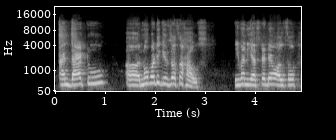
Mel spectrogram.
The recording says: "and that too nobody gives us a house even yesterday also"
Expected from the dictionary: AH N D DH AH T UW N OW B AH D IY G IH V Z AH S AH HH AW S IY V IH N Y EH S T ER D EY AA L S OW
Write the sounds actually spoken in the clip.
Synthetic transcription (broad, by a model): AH N D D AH T UW N OW B AH D IY G IH V Z AH S AH HH AW S IY V IH N Y EH S T ER D EY AA L S OW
